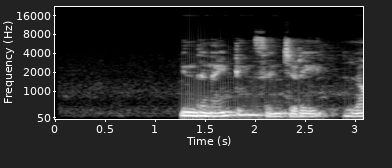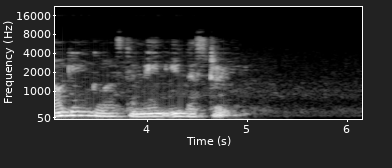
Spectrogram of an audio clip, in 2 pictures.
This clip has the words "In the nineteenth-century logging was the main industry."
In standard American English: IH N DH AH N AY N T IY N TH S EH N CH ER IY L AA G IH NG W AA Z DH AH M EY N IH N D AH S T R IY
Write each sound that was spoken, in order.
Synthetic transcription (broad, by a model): IH N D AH N AY N T IY N T S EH N CH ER IY L AA G IH NG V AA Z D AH M EY N IH N D AH S T R IY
